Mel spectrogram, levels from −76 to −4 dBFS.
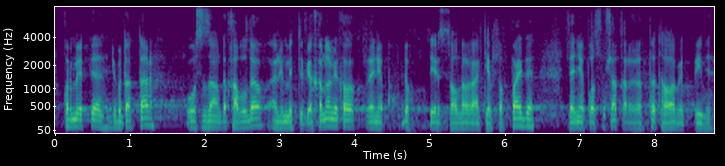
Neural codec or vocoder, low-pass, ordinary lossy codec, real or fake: codec, 16 kHz, 2 kbps, X-Codec, HuBERT features, trained on general audio; none; none; fake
